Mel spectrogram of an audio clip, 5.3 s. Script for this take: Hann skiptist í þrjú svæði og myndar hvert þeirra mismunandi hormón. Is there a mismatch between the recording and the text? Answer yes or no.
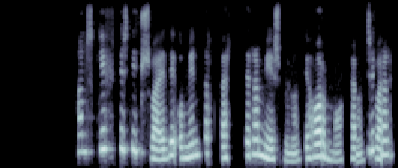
yes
